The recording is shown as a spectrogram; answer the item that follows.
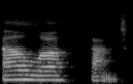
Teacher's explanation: we can actually hear a schwa both in the second syllable and in the third syllable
